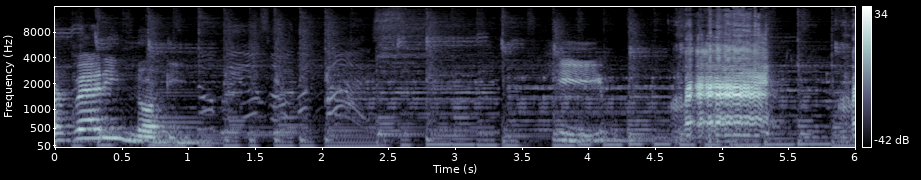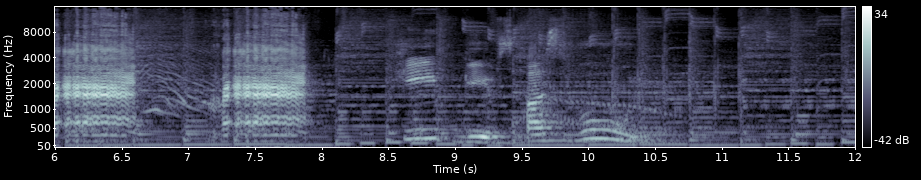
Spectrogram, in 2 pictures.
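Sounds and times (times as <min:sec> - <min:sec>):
background music: 0:00.0 - 0:12.0
sheep bleating: 0:04.6 - 0:08.1.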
